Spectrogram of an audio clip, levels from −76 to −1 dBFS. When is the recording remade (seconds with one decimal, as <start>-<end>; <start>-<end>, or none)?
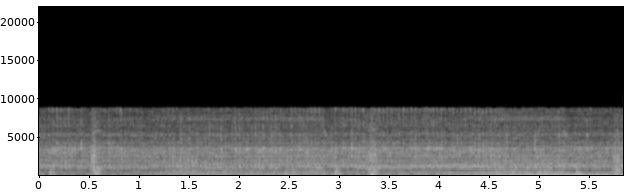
none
